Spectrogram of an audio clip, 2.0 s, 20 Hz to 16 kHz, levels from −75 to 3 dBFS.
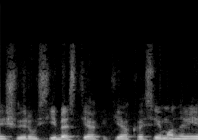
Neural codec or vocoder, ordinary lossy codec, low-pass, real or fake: none; MP3, 48 kbps; 14.4 kHz; real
